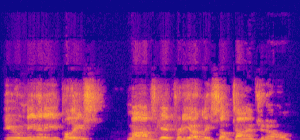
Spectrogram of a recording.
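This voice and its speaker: In a roomy, echoing space, a man performs a rich old banker with a strikingly high voice. He is imperious and smug, a scheming radio play villain who makes every offer sound like a threat. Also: normal speed, natural voice. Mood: needling. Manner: imperious, calculating. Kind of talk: live radio play acting.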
